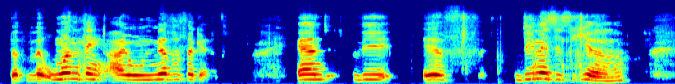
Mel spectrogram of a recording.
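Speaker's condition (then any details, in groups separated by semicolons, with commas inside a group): Cerebral palsy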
